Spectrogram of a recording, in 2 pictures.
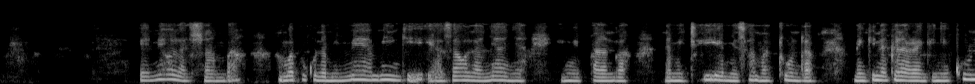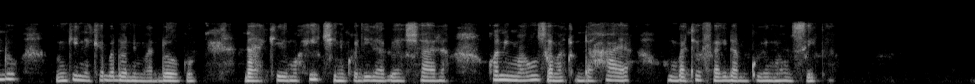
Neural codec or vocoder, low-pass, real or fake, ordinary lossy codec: vocoder, 22.05 kHz, 80 mel bands, HiFi-GAN; 7.2 kHz; fake; Opus, 16 kbps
